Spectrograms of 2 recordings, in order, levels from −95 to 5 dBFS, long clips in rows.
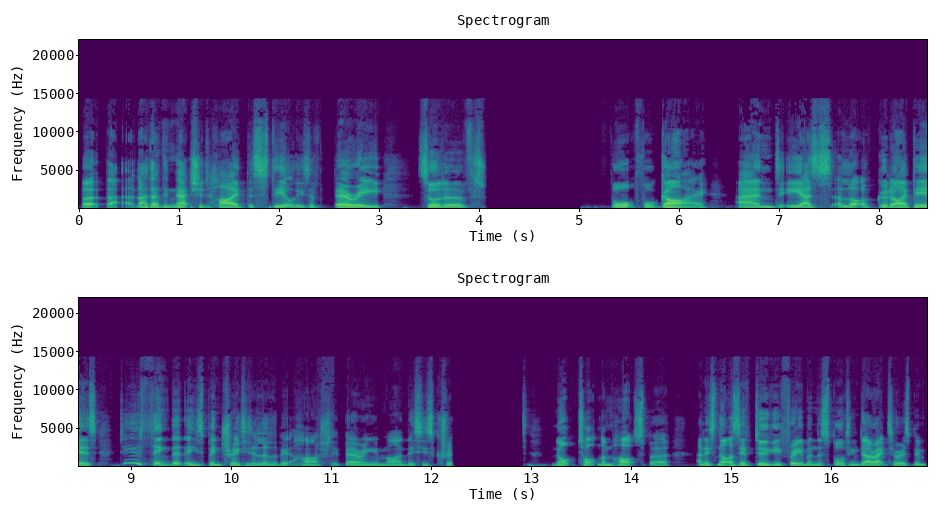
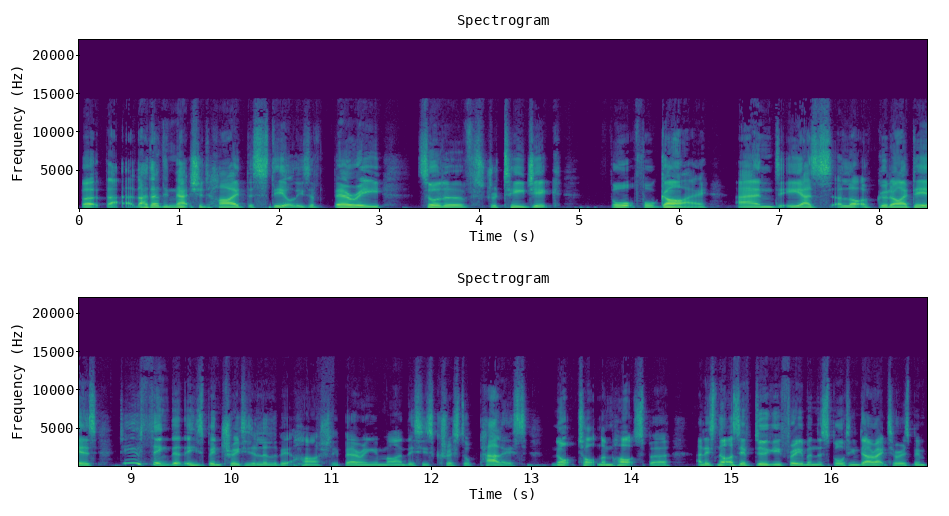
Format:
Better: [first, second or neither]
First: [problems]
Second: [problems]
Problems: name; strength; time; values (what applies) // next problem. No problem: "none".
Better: second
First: audio cutting out; at 4 s for 1 s and at 12 s for 0.5 s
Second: none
